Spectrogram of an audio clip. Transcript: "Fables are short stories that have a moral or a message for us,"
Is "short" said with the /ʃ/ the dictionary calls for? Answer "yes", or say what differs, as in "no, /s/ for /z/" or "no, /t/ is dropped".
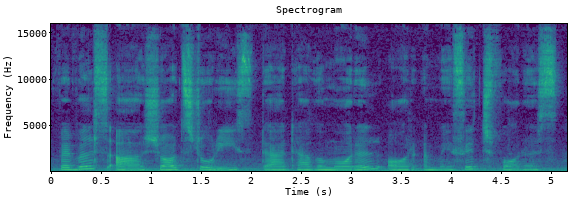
yes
